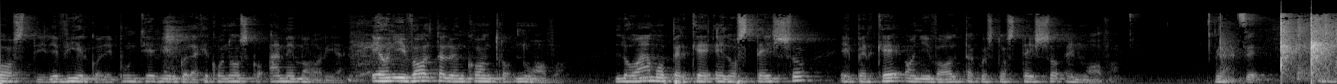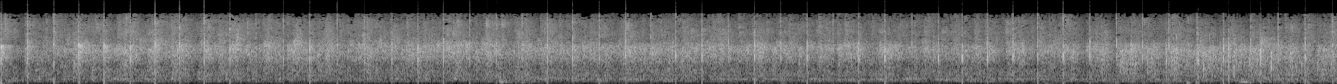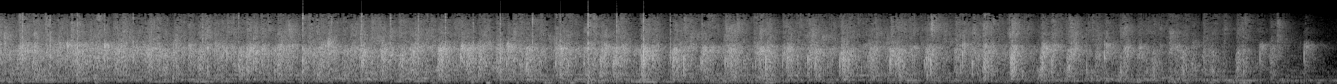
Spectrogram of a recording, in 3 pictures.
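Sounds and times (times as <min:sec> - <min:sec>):
speech: 0:00.0 - 0:11.2, 0:12.1 - 0:13.5
long applause from a large audience: 0:12.8 - 0:40.0.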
